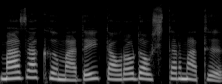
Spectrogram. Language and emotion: Bodo, neutral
